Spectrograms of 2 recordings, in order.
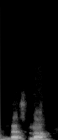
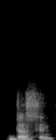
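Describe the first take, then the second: First: "Does not" said as two separate words; teacher spelling out "Does not" word by word; full form. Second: "doesn't" run together as one word; teacher saying the short form "doesn't" in one go; contraction. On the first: Teacher showing students the full form "Does not", both words separate. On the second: Teacher showing students the contraction "doesn't", said as one word. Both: Shown as a demonstration. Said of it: "Fíjense, ¿ya?".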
